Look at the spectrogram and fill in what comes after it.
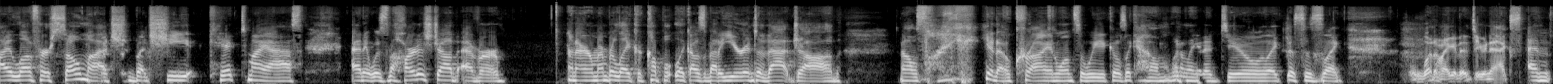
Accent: Delaware, United States; And after college, I moved home. I'm from Delaware

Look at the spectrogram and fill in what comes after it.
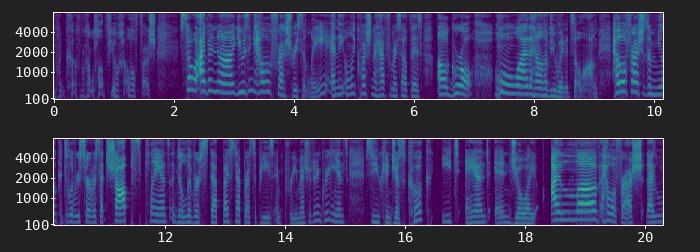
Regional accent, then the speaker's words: New York, United States

